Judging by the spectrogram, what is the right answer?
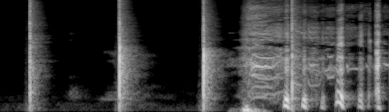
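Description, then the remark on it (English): Three slow, deliberate hand claps spaced evenly apart, followed by a quicker flurry of claps tangled with a brief vocal sound, a sarcastic round of applause for the Boston Pride winning the Isabel Cup. “Sarcastic clap.”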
